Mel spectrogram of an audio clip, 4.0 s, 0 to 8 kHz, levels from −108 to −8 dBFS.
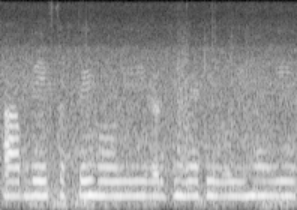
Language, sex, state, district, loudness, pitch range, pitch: Hindi, female, Haryana, Jhajjar, -17 LUFS, 205-210 Hz, 210 Hz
